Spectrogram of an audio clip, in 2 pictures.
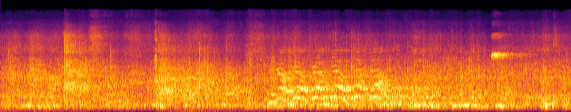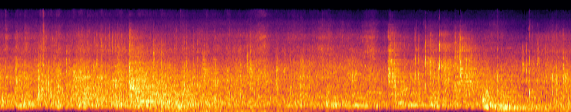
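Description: Hockey sticks clack against the ice and a puck.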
